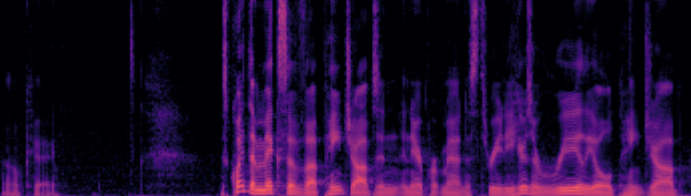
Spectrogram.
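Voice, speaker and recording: A game developer hosts a video of himself playing his own game, his low, expressive voice moving at a moderate pace. He rambles casually through the gameplay, thinking out loud and poking fun at himself.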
